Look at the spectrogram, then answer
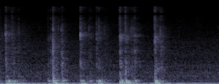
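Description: Keys clack on a computer keyboard as a file name is typed for a new shapefile in QGIS, five distinct bursts of keystrokes in a quick uneven rhythm, close and fairly clear over a low steady hum.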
